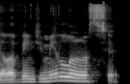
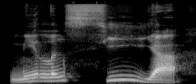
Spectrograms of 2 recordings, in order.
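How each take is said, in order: First: "melância" stressed on the second syllable, -lân-; mock the error, "melância" with the stress on "lân"; "melância" with stress on the a, the wrong way. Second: "Melancia." stressed on the last syllable, "si", said very slowly; slow model "Melancia." with the stress on "ci"; correct stress, slow. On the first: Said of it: "não precisa de acento nesse A aí". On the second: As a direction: spell it out slowly, "Melancia.", landing on "si". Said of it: "A tônica é o si". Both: Shown as a demonstration.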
